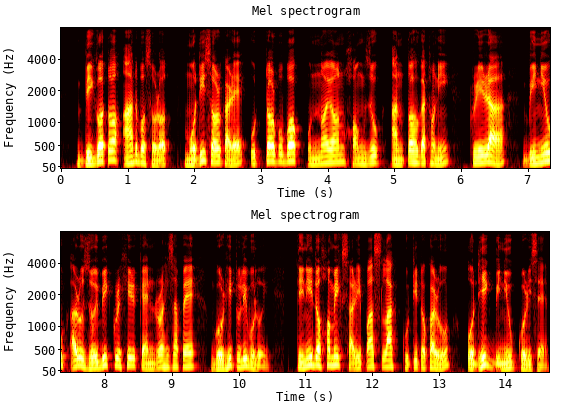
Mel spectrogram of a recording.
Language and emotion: Assamese, neutral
